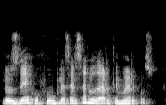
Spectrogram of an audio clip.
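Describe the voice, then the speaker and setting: A woman's voice: a little high, flat delivery, moderate pace, creaky, darkish tone. A woman reading the part of a composed, friendly woman acquaintance who speaks politely and briefly. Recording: dull lo-fi recording.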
